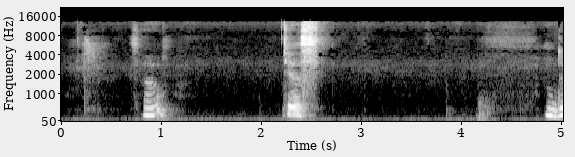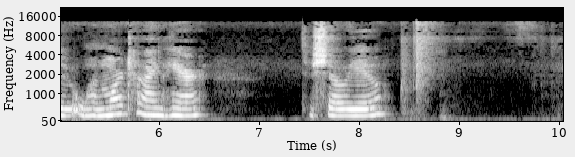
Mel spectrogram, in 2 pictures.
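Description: Hands rustle cotton macrame cord while tying a knot.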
